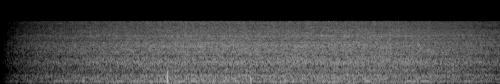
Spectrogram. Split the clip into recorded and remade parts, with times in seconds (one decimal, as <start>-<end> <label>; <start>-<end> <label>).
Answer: 0.0-3.8 recorded; 3.8-4.6 remade; 4.6-5.0 recorded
